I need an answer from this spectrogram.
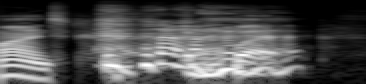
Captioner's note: all laughing softly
